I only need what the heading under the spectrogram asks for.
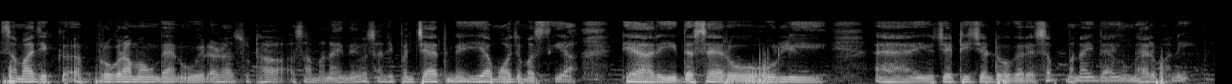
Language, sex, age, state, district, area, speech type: Sindhi, male, 60+, Delhi, South Delhi, urban, spontaneous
